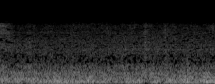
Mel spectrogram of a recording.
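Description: Steady low rumble and hiss of background noise with no speech.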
